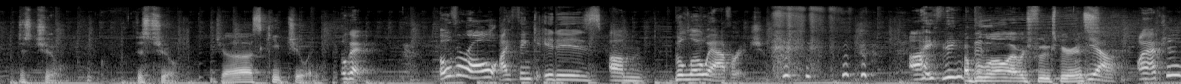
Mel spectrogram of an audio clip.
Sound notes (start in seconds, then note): 7.6 laughing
